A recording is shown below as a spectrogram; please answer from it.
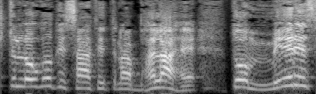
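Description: Speech only: a man talking steadily, with a brief pause about three-quarters of the way through.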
